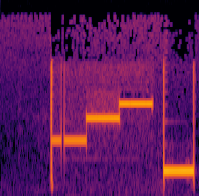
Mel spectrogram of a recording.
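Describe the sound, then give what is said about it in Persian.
Telephone tones sound after a call is cut off: three clean electronic tones step upward in pitch one after another, then a single lower steady tone follows, each starting with a faint click. “متاسفم که تماس اینا قطع شد”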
